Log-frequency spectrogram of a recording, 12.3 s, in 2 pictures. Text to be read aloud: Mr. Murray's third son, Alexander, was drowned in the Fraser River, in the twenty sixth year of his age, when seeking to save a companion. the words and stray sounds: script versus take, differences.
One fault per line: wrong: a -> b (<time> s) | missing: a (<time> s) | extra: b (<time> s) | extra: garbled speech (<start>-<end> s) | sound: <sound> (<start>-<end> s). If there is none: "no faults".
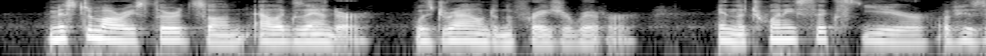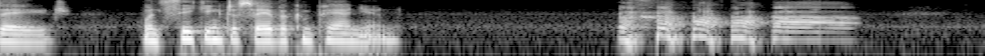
sound: laugh (10.0-11.6 s)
